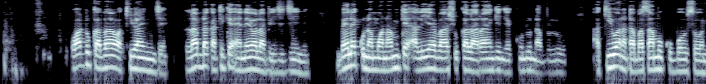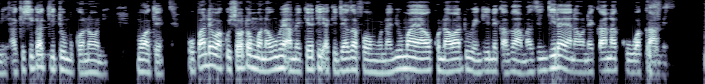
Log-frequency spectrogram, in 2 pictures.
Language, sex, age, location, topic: Swahili, male, 25-35, Nairobi, health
